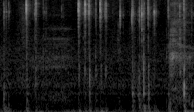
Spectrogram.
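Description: Typing on a computer keyboard, a quick irregular run of light clicking keystrokes, close and quiet with no talk.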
